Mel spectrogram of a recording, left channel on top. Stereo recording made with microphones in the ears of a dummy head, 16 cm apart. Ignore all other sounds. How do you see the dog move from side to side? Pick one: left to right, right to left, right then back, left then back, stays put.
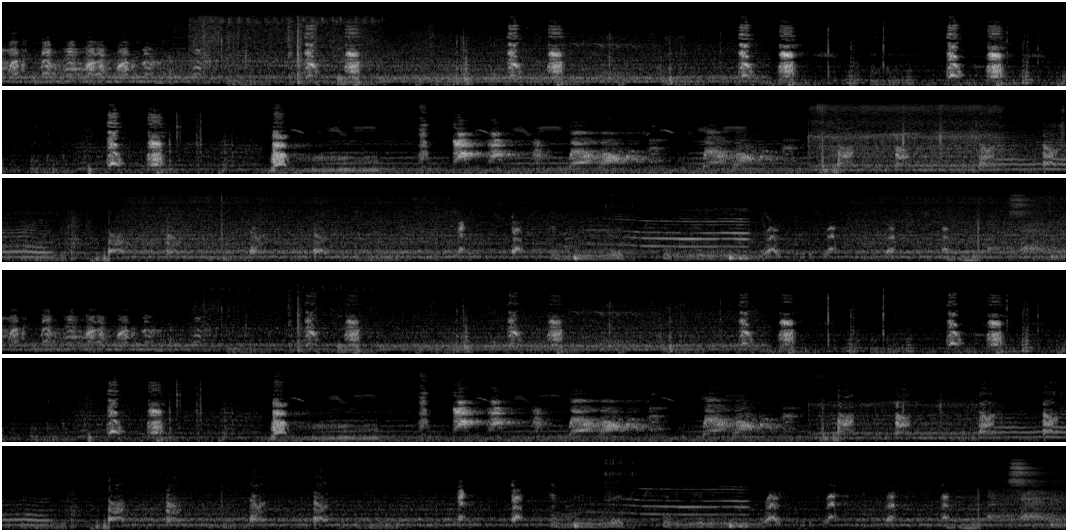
left to right.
